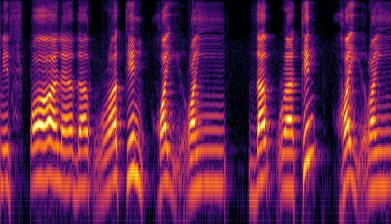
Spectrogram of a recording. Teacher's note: যাররাতিন তিন যে তার নিচে তানবিন এটা স্পষ্ট হইব, এটার গুণ হইতো নাই। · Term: ইজহার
